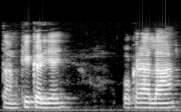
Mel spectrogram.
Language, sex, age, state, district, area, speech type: Maithili, male, 18-30, Bihar, Purnia, rural, spontaneous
